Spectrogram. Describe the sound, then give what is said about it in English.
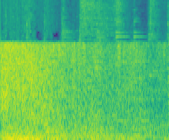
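A loud, heavy crash of an engine falling out: a booming, rumbling burst of clattering metal that stays dense and noisy for the whole couple of seconds, with no voices. “And why have we stopped moving? The engine's fallen out.”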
